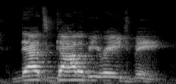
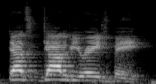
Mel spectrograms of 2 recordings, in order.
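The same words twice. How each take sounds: The two takes are said the same way.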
